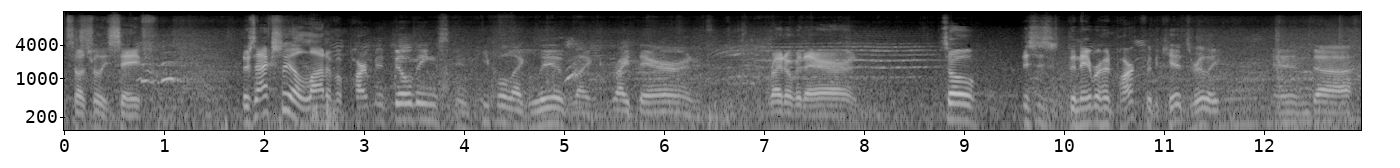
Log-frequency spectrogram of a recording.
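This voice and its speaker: A man giving a casual walking tour as a vlogger, chatty and laid-back but enthusiastic, talking into a handheld action camera outdoors. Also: mid-range voice. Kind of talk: casual chatty walk-and-talk narration. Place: outdoors in a busy city park. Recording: outdoor action camera with clear city noise.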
